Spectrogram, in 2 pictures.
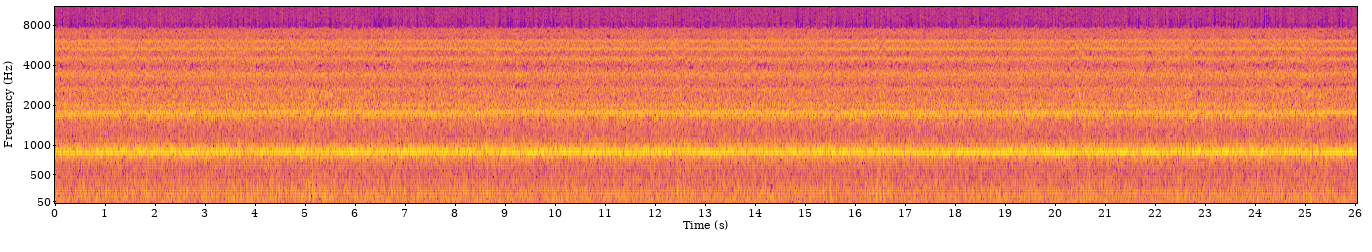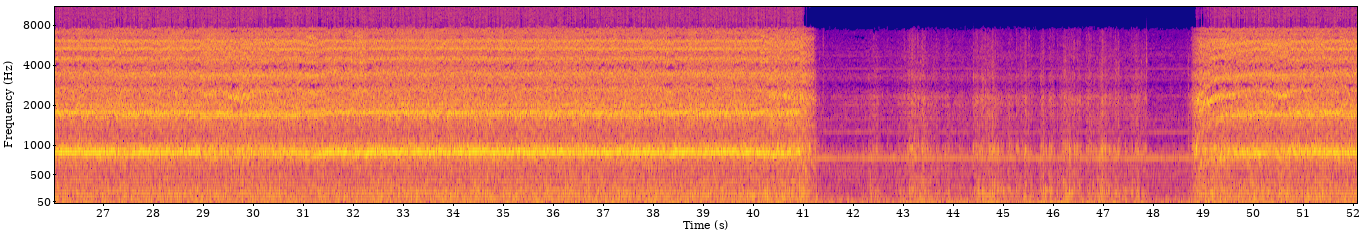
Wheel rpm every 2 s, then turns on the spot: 230, 230, 240, 230, 230, 230, 230, 230, 230, 230, 230, 230, 230, 230, 230, 230, 230, 230, 230, 230, 180, 10, 20, 30, 100, 230.
42-48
